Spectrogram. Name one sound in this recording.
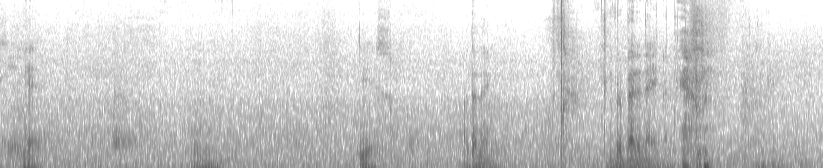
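A middle-aged man speaks calmly and slowly, close by, in short phrases with pauses.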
